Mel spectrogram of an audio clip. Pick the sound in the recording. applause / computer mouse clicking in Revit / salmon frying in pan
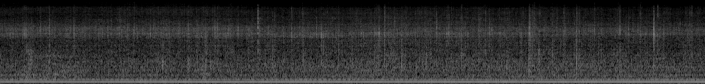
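salmon frying in pan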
